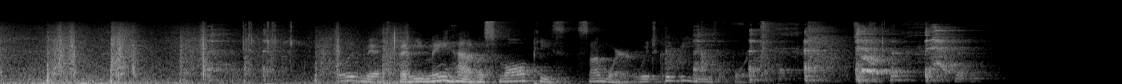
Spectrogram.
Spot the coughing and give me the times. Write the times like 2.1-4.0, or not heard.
2.0-2.7, 6.9-9.7.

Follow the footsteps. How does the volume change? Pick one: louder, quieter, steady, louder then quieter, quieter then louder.
quieter then louder.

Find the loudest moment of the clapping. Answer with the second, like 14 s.
8 s.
